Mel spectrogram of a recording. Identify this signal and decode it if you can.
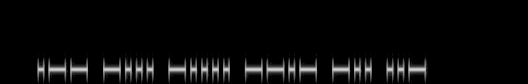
Morse code, heard as a keyed tone, about 22 wpm, 700 Hz. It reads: WB6QDU
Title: Speed Racing - USA 2x3 Call Signs 22wpm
